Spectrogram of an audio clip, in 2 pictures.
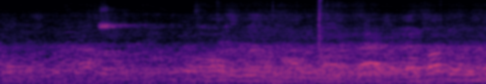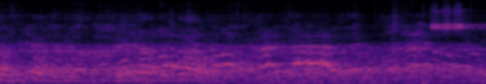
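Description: A whistle blows sharply in the distance.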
